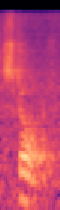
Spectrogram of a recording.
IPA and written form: stɔːk (stork)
